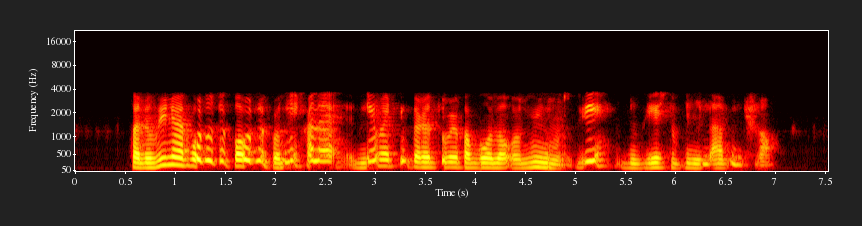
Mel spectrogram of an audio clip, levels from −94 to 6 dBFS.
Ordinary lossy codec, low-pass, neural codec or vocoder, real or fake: none; 3.6 kHz; autoencoder, 22.05 kHz, a latent of 192 numbers a frame, VITS, trained on one speaker; fake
